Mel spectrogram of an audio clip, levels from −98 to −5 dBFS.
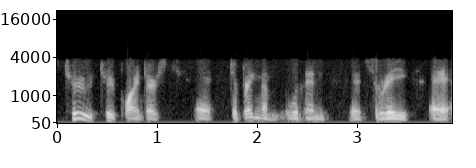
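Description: No technical fault can be heard anywhere in this audio. Nothing in it points to trouble in the recording or playback chain.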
